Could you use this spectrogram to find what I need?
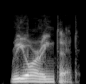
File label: "reorientate", American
